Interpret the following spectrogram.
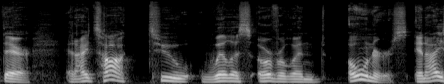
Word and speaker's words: Willys: Yes, Willis is the correct way to pronounce the brand, not Willies.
